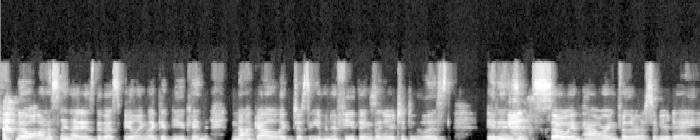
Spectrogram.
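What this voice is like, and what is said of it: Lower, weak-sounding voice. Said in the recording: “my voice is just an octave lower today ... I just feel like my voice box is just weak today”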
